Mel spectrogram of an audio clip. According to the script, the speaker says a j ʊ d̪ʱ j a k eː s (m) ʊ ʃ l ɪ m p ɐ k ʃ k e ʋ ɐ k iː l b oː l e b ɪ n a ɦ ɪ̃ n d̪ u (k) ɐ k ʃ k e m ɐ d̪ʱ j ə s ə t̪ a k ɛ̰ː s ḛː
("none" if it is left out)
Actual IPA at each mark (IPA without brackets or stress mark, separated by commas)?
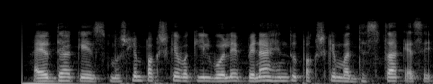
m, p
